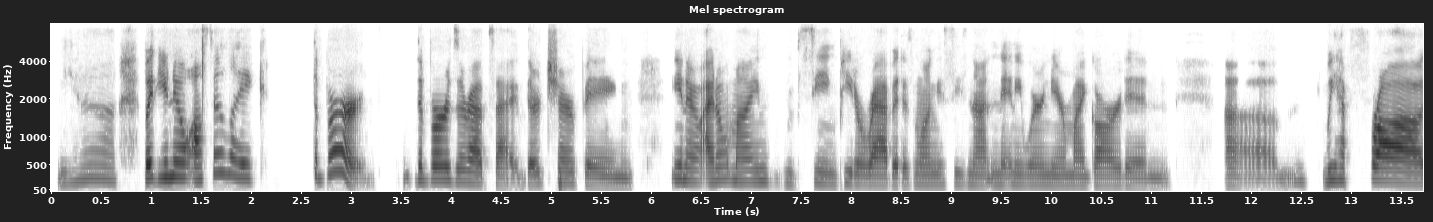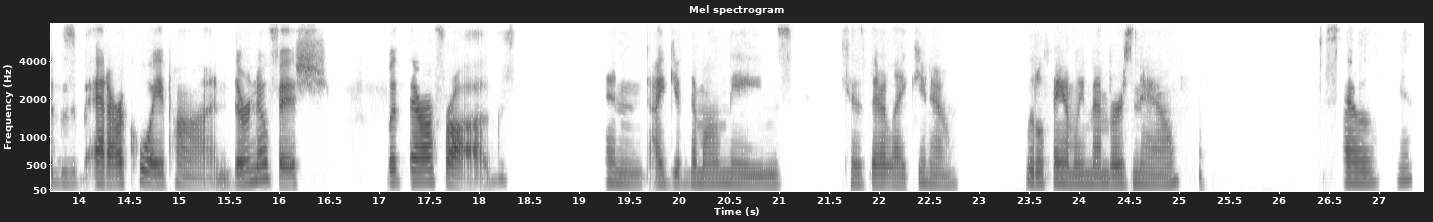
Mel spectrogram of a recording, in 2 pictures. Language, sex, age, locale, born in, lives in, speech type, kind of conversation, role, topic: English, female, 55-59, en-US, United States, United States, conversation, podcast, guest, Why does being in nature have such a positive impact on our well-being?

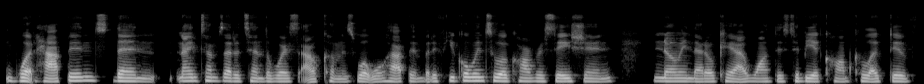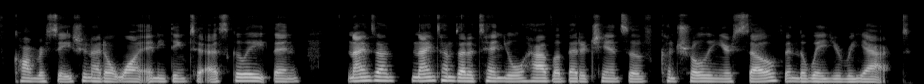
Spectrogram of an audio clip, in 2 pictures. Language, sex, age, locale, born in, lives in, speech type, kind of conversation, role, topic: English, female, 20-24, en-US, United States, United States, conversation, podcast, guest, What strategies help you manage your emotions during difficult conversations?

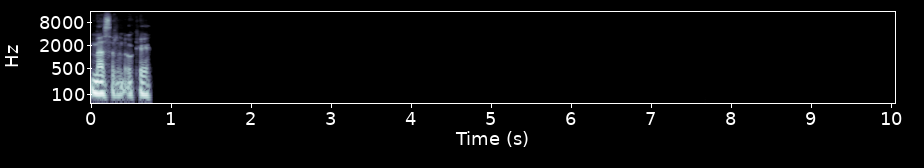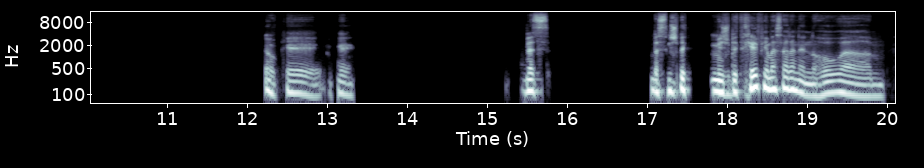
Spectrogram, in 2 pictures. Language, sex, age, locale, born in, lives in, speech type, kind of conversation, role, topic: Arabic, male, 30-34, ar-EG, Egypt, Egypt, conversation, podcast, host, إيه اللي بتعمله عشان تسمع جسمك أحسن كل يوم؟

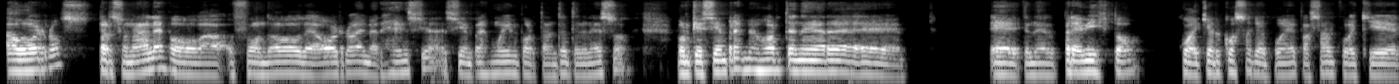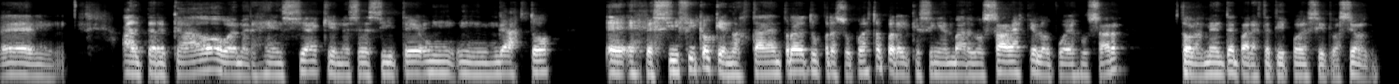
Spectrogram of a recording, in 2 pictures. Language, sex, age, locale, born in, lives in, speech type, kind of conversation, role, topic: Spanish, male, 20-24, es-VE, Venezuela, United States, conversation, unstructured, none, ¿Cómo te preparas para enfrentar gastos inesperados?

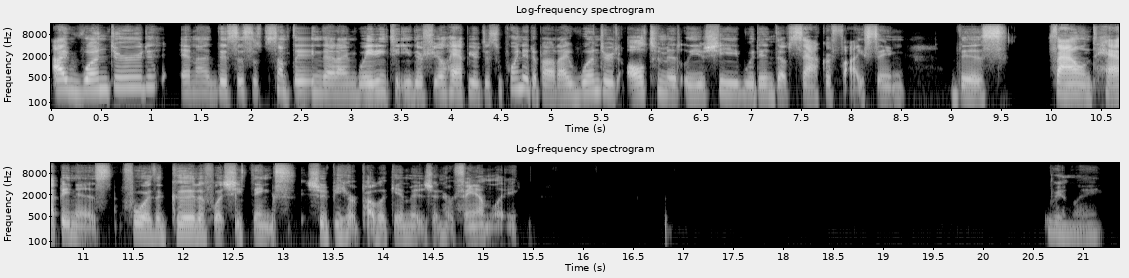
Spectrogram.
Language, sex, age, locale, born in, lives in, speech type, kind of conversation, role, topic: English, female, 65-69, en-US, United States, United States, conversation, unstructured, none, What plot twists have you experienced that you didn’t see coming, without spoilers?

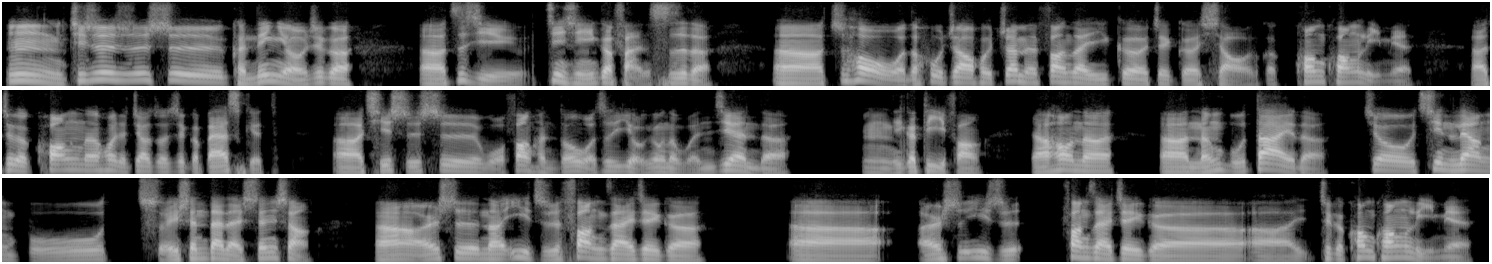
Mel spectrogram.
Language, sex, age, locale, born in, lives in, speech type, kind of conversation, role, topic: Chinese, male, 30-34, zh-CN, China, United States, conversation, podcast, guest, 护照或重要证件丢失时，你当时是怎么应对的？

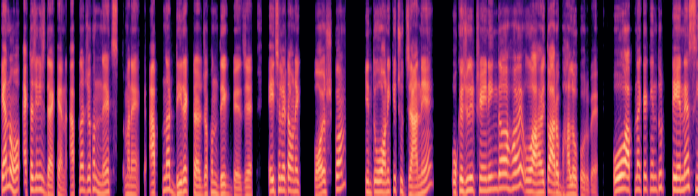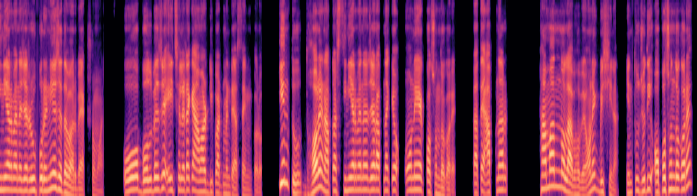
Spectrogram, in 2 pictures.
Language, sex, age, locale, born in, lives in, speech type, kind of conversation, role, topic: Bengali, male, 25-29, bn-BD, Bangladesh, Bangladesh, conversation, podcast, guest, নেতিবাচক মনোভাবের মানুষের সঙ্গে থাকলে কীভাবে আত্মবিশ্বাস ধরে রাখেন?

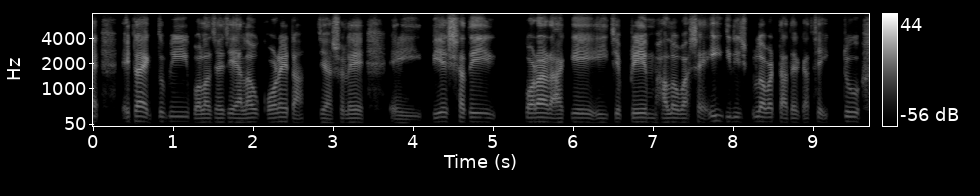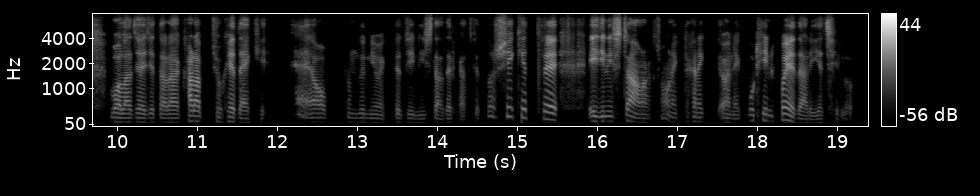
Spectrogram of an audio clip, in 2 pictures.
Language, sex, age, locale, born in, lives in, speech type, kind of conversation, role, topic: Bengali, male, 25-29, bn-BD, Bangladesh, Bangladesh, conversation, advice, user, পরিবার বা বন্ধুদের কাছে সম্পর্কের কথা জানালে যদি তারা বিরোধিতা করে বা সমর্থন না করে, তখন আপনি কী করবেন?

